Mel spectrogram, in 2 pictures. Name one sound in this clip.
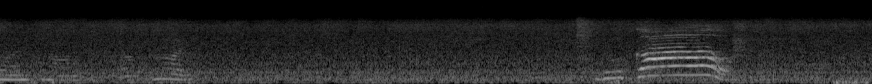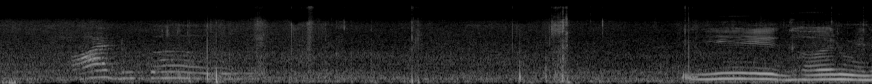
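A young child squeals and calls out playfully close by.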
